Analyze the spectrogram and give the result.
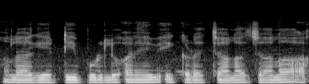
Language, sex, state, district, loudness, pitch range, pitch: Telugu, male, Andhra Pradesh, Sri Satya Sai, -14 LUFS, 105-110 Hz, 110 Hz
